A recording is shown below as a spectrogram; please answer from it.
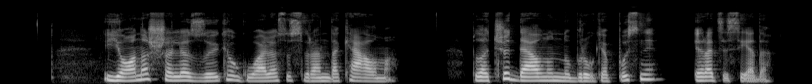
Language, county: Lithuanian, Kaunas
